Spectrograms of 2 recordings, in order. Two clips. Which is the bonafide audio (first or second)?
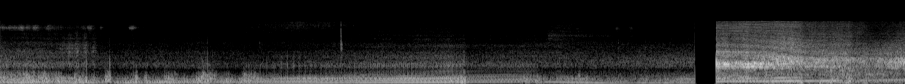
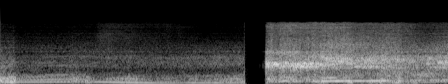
first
